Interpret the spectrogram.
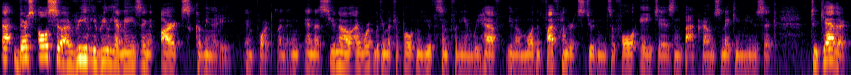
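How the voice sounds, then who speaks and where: A man of middle pitch hosts an interview over a video call, asking eager questions and often stopping on fillers and restarts. His talk is casual and friendly. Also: fairly even intonation, a little fast. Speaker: interviewer for a youth orchestra.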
